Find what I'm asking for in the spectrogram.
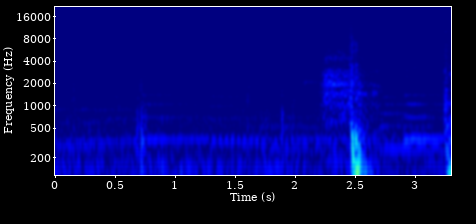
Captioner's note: Rochelle e sighs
